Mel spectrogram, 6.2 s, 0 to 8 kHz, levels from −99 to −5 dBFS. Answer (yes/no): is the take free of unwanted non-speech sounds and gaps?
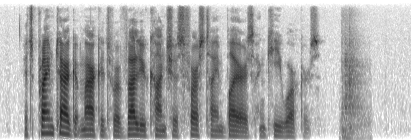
no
